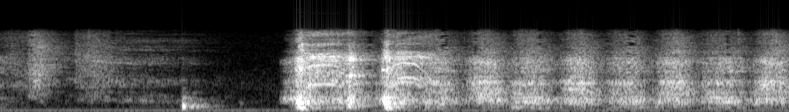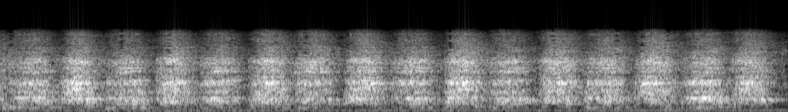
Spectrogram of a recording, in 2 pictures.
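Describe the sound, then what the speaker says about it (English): Hand sanding hardened wood with sandpaper for a chess and backgammon board: a close, loud, rhythmic back-and-forth scrubbing repeats steadily for several seconds, after a brief cough and a short pause. "Okay, so we get the sandpaper."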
